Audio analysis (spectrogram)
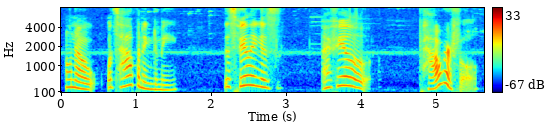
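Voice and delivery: lightly voiced anime heroine; a hint of awed magical girl; bright magical girl. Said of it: "magical girl transformation".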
